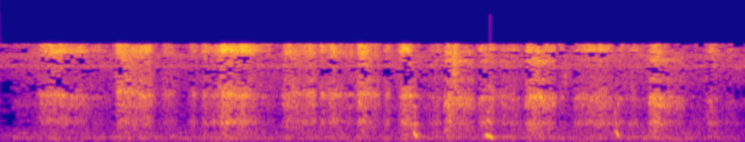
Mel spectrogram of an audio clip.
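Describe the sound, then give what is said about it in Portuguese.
Heavy, agonized breathing rasps on without pause, each labored breath a low, rough rush with grunting undertones, broken by a few sharper catching gasps. No one speaks. “Ausência de luz, o ruído da respiração agonizante e o pavoroso silêncio fazem Flávia recuar”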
